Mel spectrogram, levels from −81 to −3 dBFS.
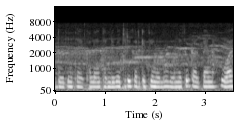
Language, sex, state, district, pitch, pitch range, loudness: Hindi, female, Maharashtra, Washim, 210 Hz, 205-215 Hz, -16 LUFS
